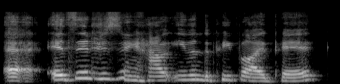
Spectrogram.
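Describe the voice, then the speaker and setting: A Pakistani woman who interviews guests and hosts a show conducts a casual interview over a video call. Her mid-range voice is animated, yet she talks slowly and musingly, with many restarts and "you know".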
